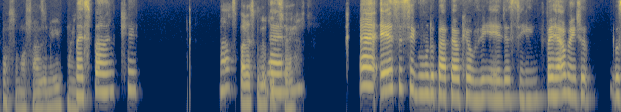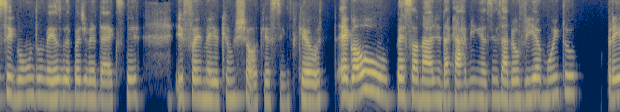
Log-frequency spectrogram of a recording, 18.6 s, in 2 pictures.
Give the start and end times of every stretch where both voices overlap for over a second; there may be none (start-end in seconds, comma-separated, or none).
none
